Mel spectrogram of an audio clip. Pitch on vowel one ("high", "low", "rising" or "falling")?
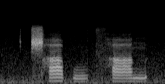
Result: high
